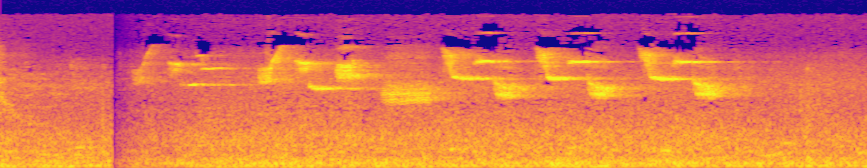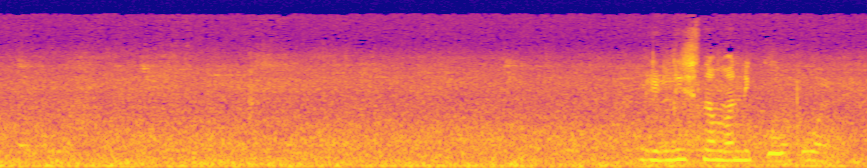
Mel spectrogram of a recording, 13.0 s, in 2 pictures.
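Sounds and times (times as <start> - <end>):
songbird singing high notes: 1.0 - 5.6.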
